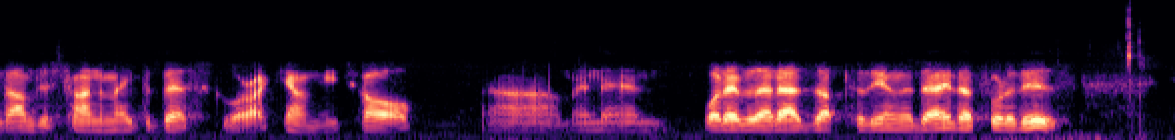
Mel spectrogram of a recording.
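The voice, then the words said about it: Australian accent. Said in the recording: “your accent, Australian”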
